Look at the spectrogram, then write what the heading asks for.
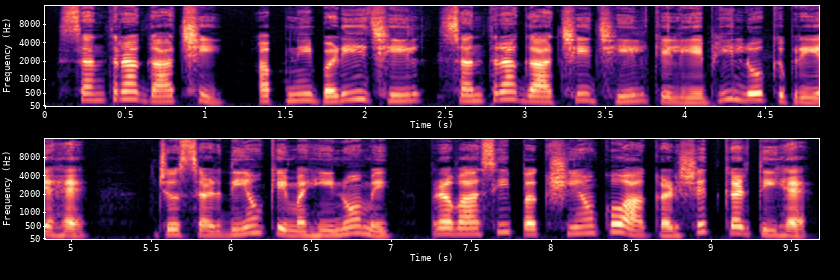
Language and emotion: Hindi, neutral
